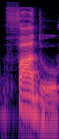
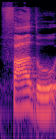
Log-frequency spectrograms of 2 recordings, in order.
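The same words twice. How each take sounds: First: The middle consonant is a hard d sound. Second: The middle consonant is a soft th sound.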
